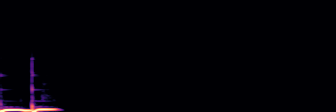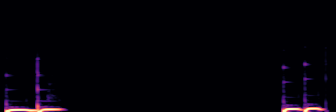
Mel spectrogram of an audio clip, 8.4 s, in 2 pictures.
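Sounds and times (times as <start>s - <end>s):
sub bass: 0.0s - 0.8s, 4.3s - 5.0s, 7.8s - 8.3s.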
